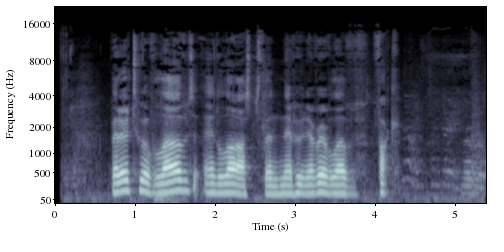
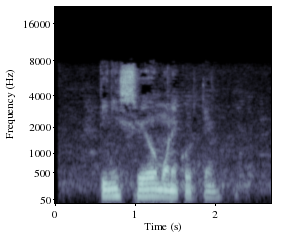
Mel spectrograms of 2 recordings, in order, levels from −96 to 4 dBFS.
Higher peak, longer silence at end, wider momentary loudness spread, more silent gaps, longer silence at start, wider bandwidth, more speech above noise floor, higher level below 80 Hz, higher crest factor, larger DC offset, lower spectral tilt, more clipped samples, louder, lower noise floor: first, -2 dBFS vs -6 dBFS; second, 0 s vs 0.65 s; second, 12 LU vs 16 LU; neither; about the same, 0.7 s vs 0.6 s; first, 14 kHz vs 8 kHz; about the same, 29 dB vs 32 dB; second, -50 dBFS vs -44 dBFS; about the same, 18 dB vs 16 dB; neither; first, -7 dB/octave vs -4.5 dB/octave; neither; about the same, -18 LUFS vs -20 LUFS; second, -47 dBFS vs -52 dBFS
